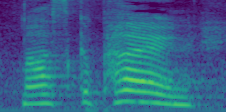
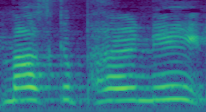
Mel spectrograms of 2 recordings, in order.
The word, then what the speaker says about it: mascarpone: Do I just say pone? How can you even tell me writing? We can't even discuss this. God. Yes, the E is pronounced. Thank you, Joseph. Cool. Nice. Okay, no E. Oh, Teresa is disagreeing with you, Joseph. Mascarpone with extra R.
